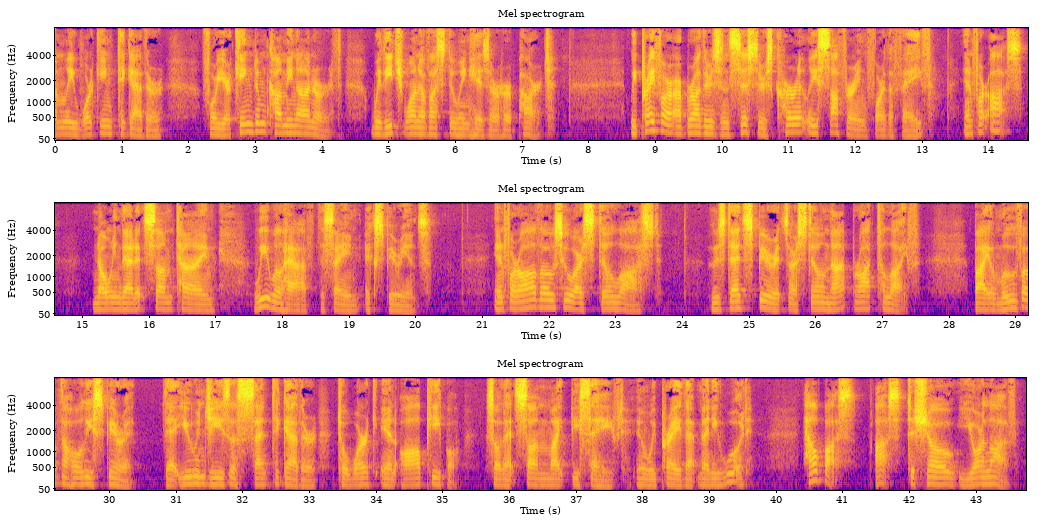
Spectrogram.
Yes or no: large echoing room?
yes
